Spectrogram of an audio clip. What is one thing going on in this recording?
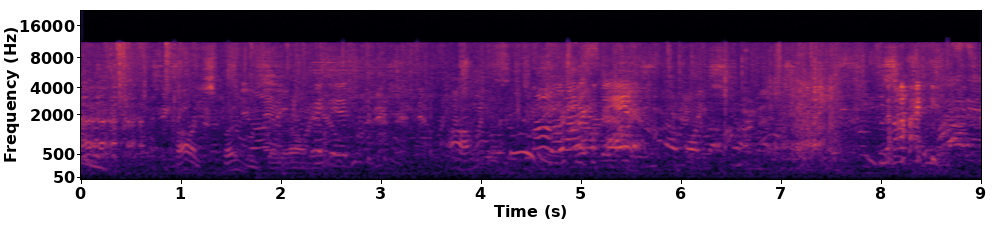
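Men talk and call out to each other outdoors.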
